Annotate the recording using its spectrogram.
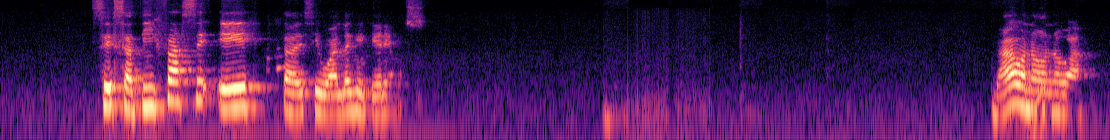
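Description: A woman speaks calmly through a microphone, explaining in short bursts with pauses.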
